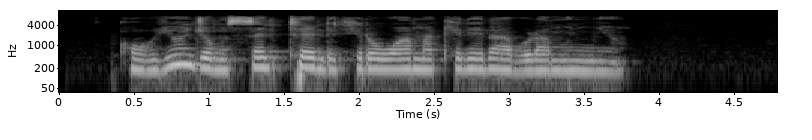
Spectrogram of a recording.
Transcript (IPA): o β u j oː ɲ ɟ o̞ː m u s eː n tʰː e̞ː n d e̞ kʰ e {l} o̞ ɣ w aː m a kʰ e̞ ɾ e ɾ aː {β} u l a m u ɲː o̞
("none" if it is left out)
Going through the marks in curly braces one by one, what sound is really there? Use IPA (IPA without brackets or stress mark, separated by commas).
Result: ɾ, β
